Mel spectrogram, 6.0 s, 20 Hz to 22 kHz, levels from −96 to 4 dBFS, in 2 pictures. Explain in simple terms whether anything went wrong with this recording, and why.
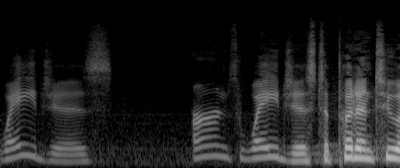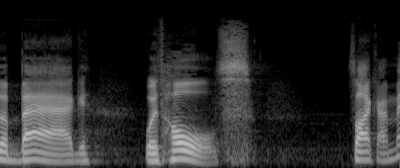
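Nothing went wrong that I could hear: the background noise is just the room the recording was made in, and the voice getting quieter or louder around one and a half seconds in is simply the talker shifting position.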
